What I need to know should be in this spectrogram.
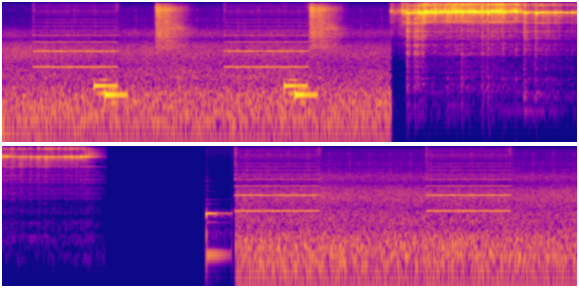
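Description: A truck's reversing alarm beeps in short bursts.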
